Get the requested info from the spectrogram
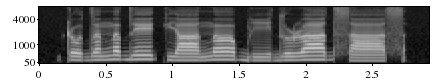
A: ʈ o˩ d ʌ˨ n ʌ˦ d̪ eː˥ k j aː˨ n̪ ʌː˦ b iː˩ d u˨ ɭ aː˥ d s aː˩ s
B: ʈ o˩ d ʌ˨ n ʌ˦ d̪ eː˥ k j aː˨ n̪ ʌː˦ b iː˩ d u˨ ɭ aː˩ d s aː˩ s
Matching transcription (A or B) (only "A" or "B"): A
